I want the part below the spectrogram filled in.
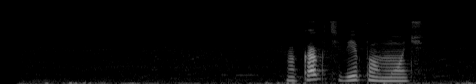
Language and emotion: Russian, neutral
